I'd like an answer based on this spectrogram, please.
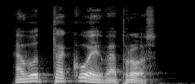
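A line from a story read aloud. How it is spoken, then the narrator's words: Mocking tone. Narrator (Russian): издевательским тоном сообщил Гош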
